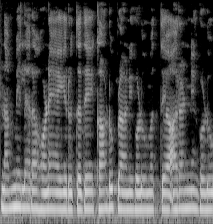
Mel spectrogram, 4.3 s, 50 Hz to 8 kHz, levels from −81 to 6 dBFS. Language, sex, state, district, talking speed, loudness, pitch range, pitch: Kannada, female, Karnataka, Shimoga, 100 wpm, -15 LUFS, 180-190 Hz, 180 Hz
